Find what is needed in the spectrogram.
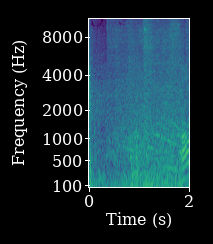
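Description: Bowling-alley din as a bowling ball rolls down a lane, with a sharp click right at the start.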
